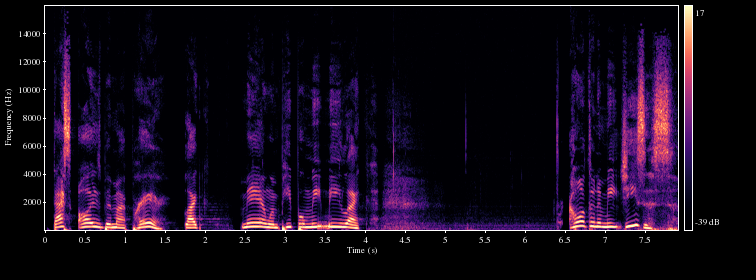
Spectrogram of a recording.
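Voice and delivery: choking up while speaking of her prayer; getting emotional. Real, not acted. Host tells listeners her prayer, getting emotional. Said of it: "I don't know why I'm getting emotional".

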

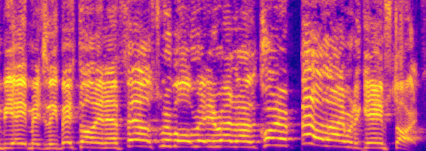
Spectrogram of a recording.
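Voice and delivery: excited, fast ad read; hype ad read. Acted. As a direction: pump up the sponsor read.

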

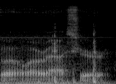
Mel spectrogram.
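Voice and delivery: deep, dry "well, all right, sure". Retold or imitated. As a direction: drop way down, doubtful. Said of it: "I'm like".

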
